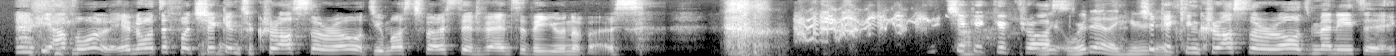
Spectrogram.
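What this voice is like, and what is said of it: Poor put-on German accent. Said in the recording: “this is my attempt at doing a German voice, but I am awful at doing accents”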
